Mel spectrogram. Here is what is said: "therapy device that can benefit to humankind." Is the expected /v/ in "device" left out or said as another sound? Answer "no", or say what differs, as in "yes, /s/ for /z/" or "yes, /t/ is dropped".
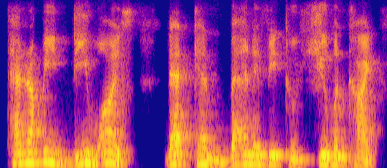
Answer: yes, /w/ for /v/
